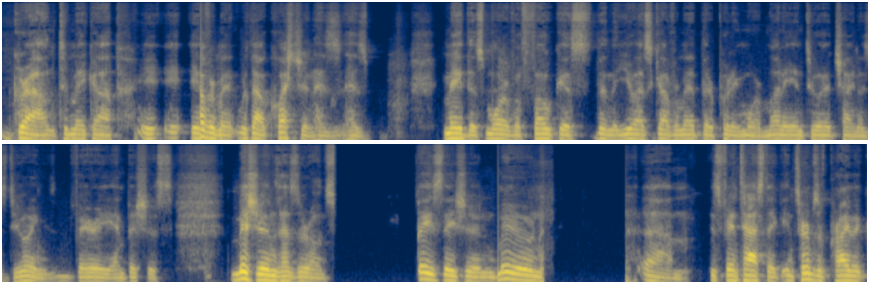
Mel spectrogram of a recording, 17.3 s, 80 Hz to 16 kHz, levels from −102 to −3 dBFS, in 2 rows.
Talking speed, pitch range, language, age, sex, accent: 155 wpm, 105-125 Hz, English, 30-49, male, American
